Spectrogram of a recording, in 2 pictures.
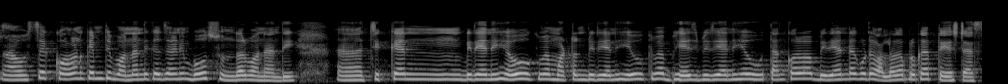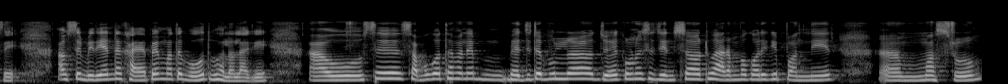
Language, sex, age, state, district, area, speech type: Odia, female, 45-60, Odisha, Kendujhar, urban, spontaneous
